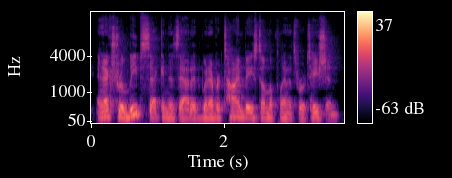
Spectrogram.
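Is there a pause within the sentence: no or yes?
no. The sentence runs on without any pause. The speaker calls it right. "Makes more sense without a pause"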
